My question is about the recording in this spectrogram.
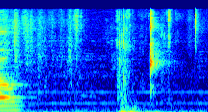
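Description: A dull low thump a little over a second in, then one sharp snap, as hands handle a deck of tarot cards.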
